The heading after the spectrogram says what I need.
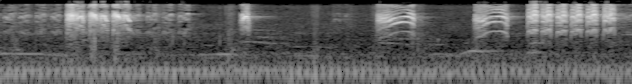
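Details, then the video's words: Sooty-headed bulbul for songbird therapy: a buzzy chattering burst, a lone note, then paired arched whistled chirps rising and falling, ending in another rapid chattering run. "TERAPI SOGON GACOR UNTUK BURUNG KURANG EMOSI"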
